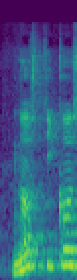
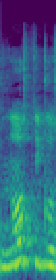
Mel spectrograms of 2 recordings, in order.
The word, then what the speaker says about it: gnósticos: de los gnósticos no gnósticos se escribe con g al principio y luego n no gnósticos que eran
